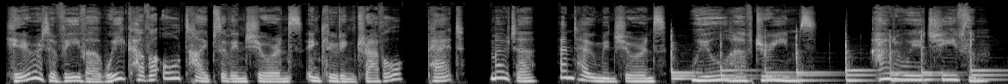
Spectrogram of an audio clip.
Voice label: Commercial Mix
